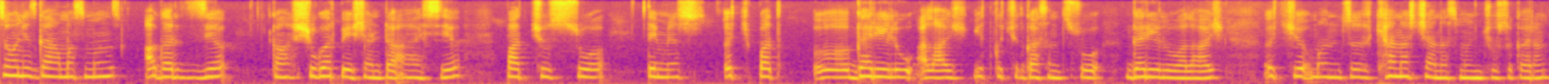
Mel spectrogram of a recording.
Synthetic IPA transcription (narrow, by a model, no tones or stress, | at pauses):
sɨːnisɡaːmɐsmɨnzɐɡɐɾd͡zi | kãːʃuɡɐɾpeːʃɐɳʈɨʔaːsi | pɐt̪̚t͡ʃʰusːu | t̪emisɨt͡ʃʰi̥pɐt̪ | ɡɐɾiːluʔɐ̰laːd͡ʒjit̪kɨt͡ʃʰut̪ɡɐsɐnt̪su | ɡɐɾiːluɐlaːd͡ʒ | ɨt͡ʃʰimɐnt͡sɨkʲʰɐnɐst͡ʃʰɐnɐsmɐnt͡ʃʰusukɐɾɐn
